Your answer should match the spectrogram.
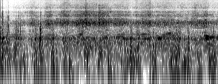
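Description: Passenger express train running at high speed, heard from an open coach doorway: a dense, loud rumble and clatter of the wheels on the track, with wind buffeting the microphone.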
